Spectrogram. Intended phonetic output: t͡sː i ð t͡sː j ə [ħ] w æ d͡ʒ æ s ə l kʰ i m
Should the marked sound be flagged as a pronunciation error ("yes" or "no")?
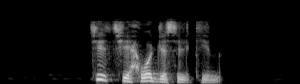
no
